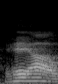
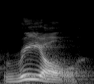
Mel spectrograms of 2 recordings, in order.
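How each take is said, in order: First: "real" as heh-AU, r like an h; Portuguese pronunciation. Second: "real" as REE-ul, with English r; slow, lower "real", stressed on REE; English pronunciation. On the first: Teacher showing what not to say in English, Portuguese pronunciation. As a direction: say "real" the Brazilian way, ending in a w. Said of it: "você não vai falar real". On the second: Teacher modelling what you will say, English pronunciation. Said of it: "você vai falar real". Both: Shown as a demonstration.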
